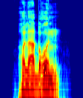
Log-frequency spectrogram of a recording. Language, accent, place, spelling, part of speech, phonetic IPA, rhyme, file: German, Germany, Berlin, Hollabrunn, proper noun, [hɔlaˈbʁʊn], -ʊn, De-Hollabrunn.ogg
- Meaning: a municipality of Lower Austria, Austria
